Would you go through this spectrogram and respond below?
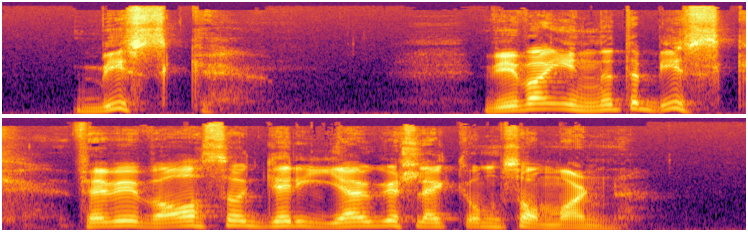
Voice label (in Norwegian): bisk, Numedalsmål; Det andre måltid om dagen, ved 9 – 10 tida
